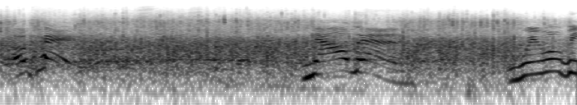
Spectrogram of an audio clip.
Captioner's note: audience cheers and applause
